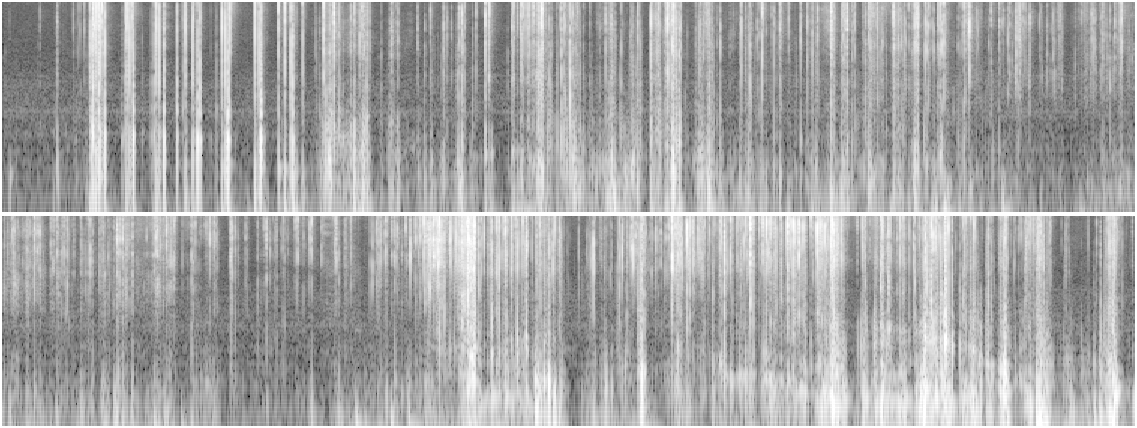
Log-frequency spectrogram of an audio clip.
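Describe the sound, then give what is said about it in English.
Cheese packaging, American cheese, being opened: a long run of crackly crinkling and tearing with many sharp rustles, denser and louder toward the end, with no talking. “Opening it up. That's the packaging. Any ASMR fans out there?”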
